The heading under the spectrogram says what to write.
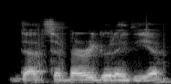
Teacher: So you join both sounds, good at the end and idea at the beginning.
